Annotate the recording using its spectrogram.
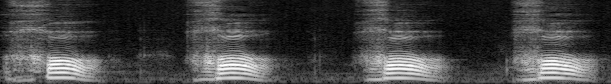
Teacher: Kho ini termasuk huruf tebal, maka bunyinya kho. Bunyinya ke o. Bukan kha, tapi kho.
